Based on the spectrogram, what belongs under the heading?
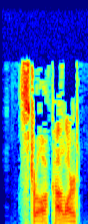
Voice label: "straw-coloured", English; adjectives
